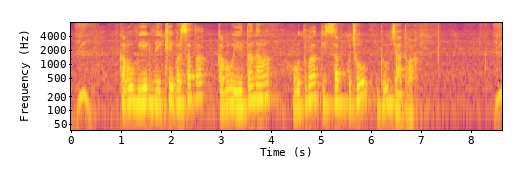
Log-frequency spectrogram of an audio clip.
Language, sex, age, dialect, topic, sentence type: Bhojpuri, male, 31-35, Northern, agriculture, statement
